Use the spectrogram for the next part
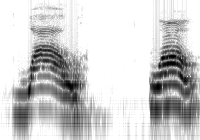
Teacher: the W sound is a voiced sound. What that means is this part of your throat will move. Can you touch this part of your throat?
